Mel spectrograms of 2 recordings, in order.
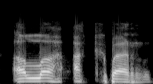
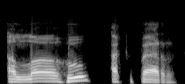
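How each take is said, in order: First: Allah has no u vowel before Akbar. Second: Allah ends with an u vowel before Akbar. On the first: The speaker calls it wrong. "kalau ada orang menyederhanakan Allah Akbar" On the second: The speaker calls it right. "Yang benar aslinya Allahu Akbar"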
